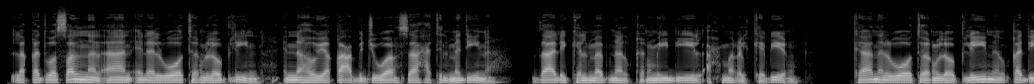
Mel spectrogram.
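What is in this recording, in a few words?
arabic male e-learning; voice demos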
